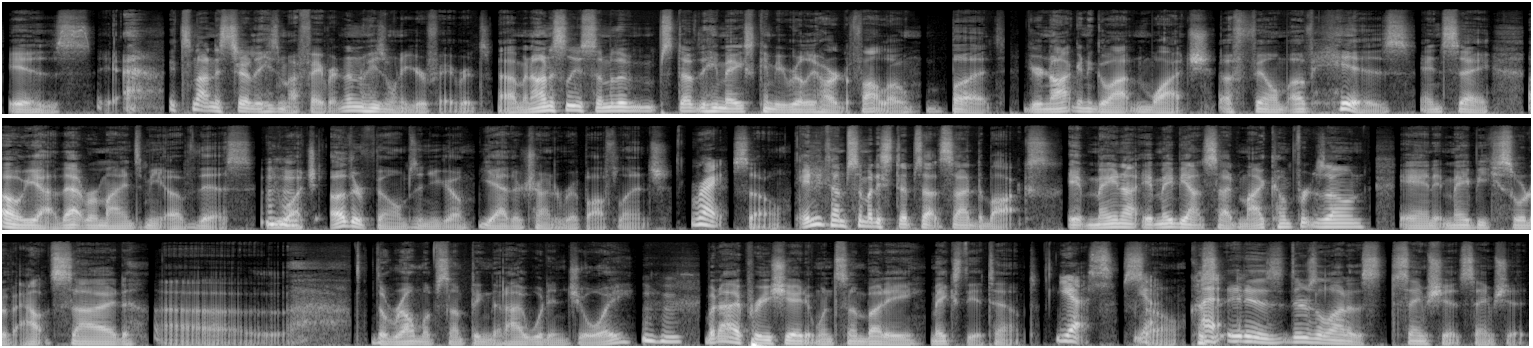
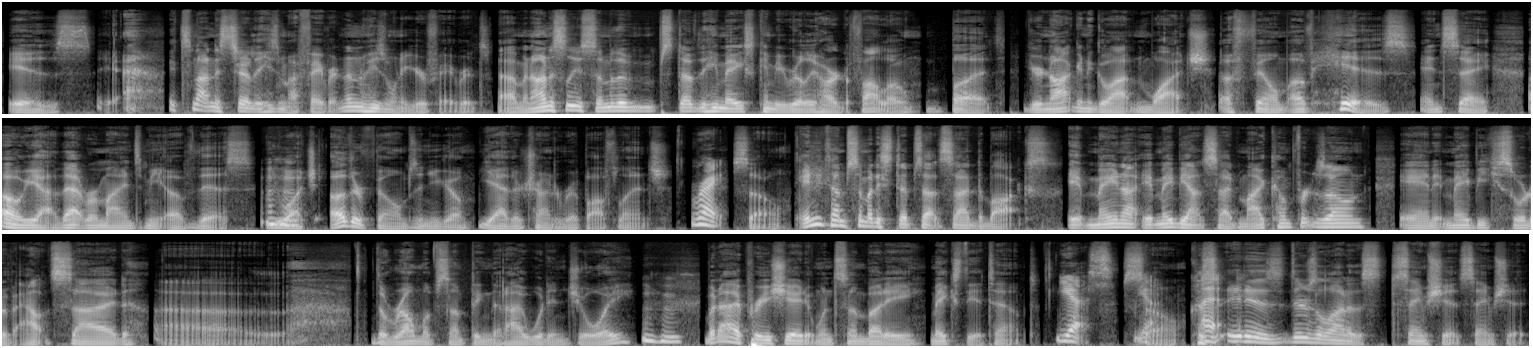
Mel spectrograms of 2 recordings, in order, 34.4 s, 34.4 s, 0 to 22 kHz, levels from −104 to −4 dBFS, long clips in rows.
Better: neither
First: none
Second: none

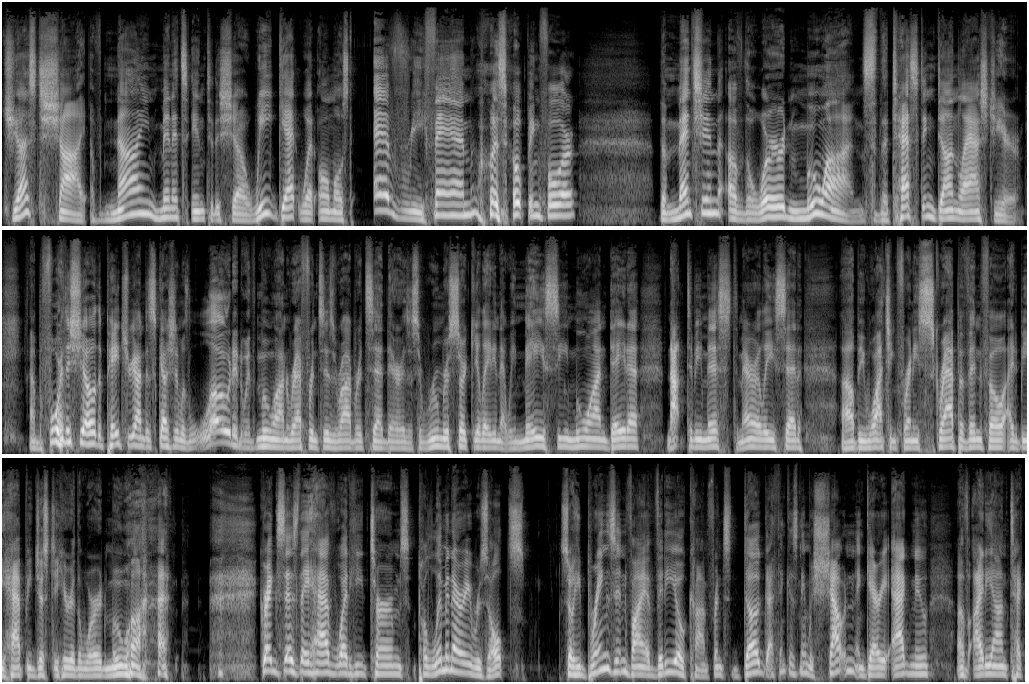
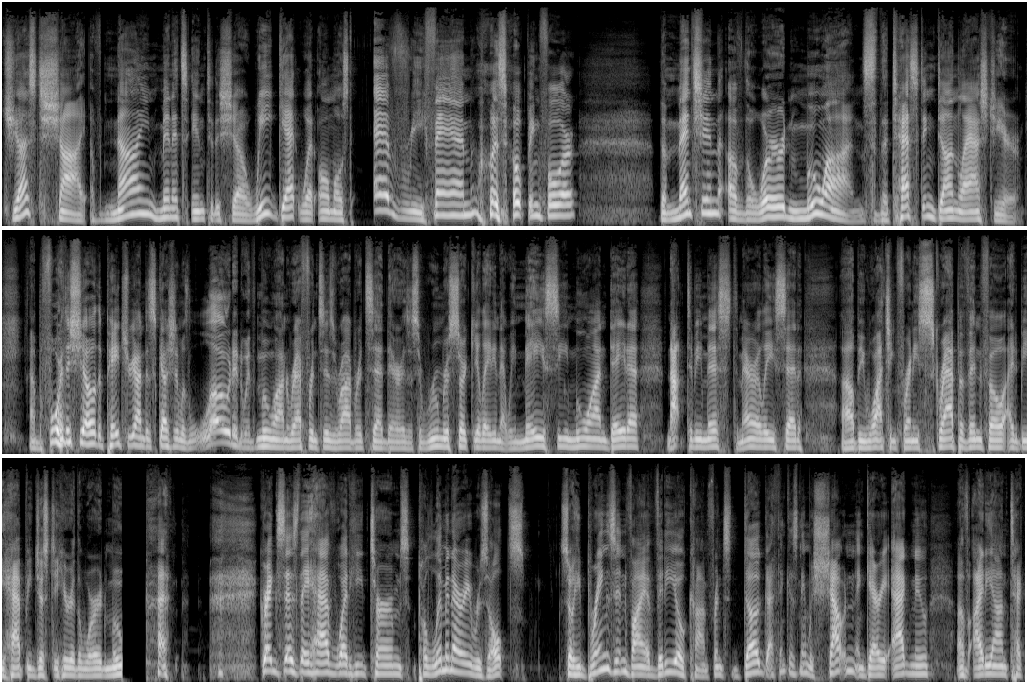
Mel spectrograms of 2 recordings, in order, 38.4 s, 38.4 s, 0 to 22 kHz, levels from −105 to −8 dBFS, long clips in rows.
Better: first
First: none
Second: audio cutting out; at 27 s

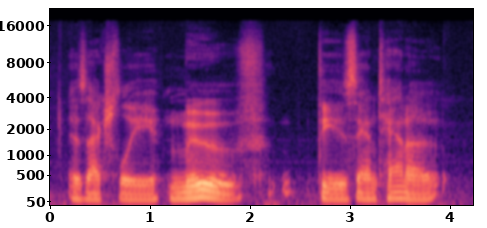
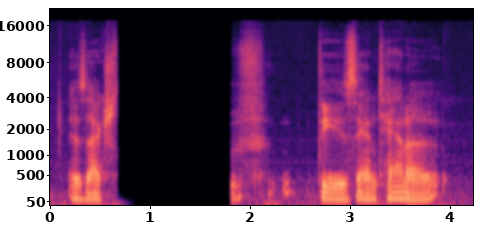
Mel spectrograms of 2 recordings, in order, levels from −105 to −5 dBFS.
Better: first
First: none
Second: audio cutting out; at 0.5 s for 1 s

